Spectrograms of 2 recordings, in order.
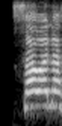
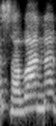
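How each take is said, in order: First: "sábana" high on the first syllable; stress on SÁ of sábana. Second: "sabana" hit on the middle syllable; stress on BA of sabana. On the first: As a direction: hit SÁ in "sábana". (acento en SÁ de «sábana») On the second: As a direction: lean on BA in "sabana". (acento en BA de «sabana») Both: Shown as a demonstration. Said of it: "sábana y sabana sí".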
